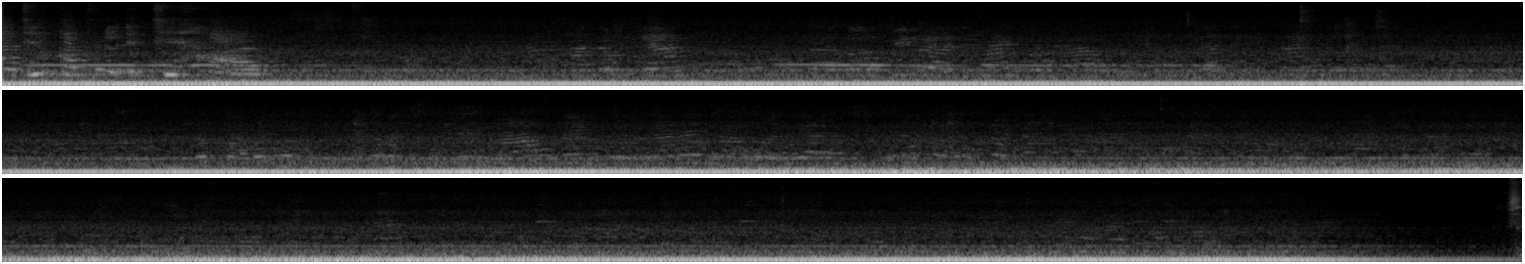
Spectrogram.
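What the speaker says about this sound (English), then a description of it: "It's a nice little ride on the monorail," Dubai monorail ride heard from inside the car, a steady loud low rumble of the train rolling along with faint higher squeals early on, fading out at the end.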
